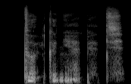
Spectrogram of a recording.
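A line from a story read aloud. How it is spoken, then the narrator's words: Muttered. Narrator (Russian): пробормотал Дон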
